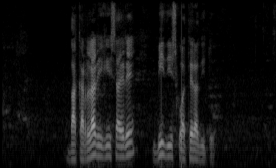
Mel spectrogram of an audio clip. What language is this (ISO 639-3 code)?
eus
